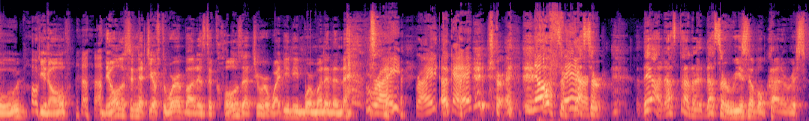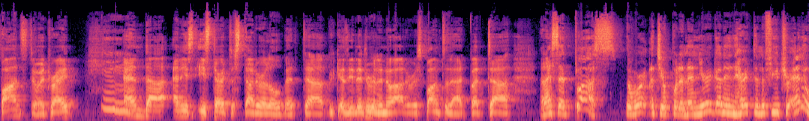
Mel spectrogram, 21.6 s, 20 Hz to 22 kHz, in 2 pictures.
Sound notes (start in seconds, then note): 4.4 laughter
